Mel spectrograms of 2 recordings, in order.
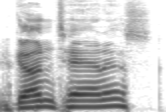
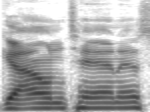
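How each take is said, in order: First: The first syllable rhymes with 'sun'. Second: The first syllable rhymes with 'town'. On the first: "it's more of a gun tannis" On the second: "Even gown tannis is acceptable"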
